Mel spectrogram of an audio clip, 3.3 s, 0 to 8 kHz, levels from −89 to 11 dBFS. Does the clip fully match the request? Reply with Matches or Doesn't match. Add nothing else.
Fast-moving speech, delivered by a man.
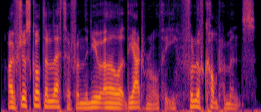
Matches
